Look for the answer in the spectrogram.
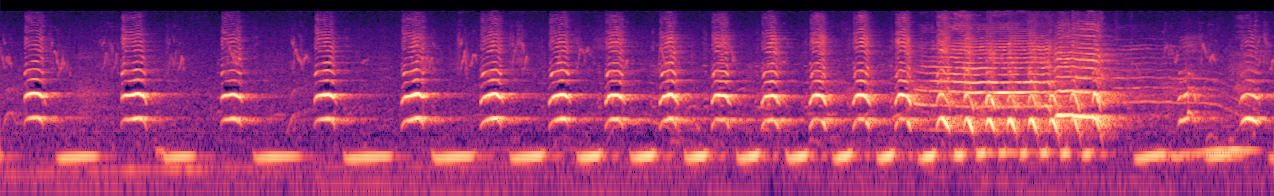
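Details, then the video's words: Siamangs at a zoo, Zooworld, calling loudly at each other before an event: regular hoarse barks with low booms beneath, repeated about once a second, speeding up into a dense shrieking climax near the end. "Siamangs singing"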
